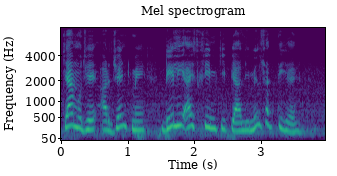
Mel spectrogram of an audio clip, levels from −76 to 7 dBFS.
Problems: none marked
